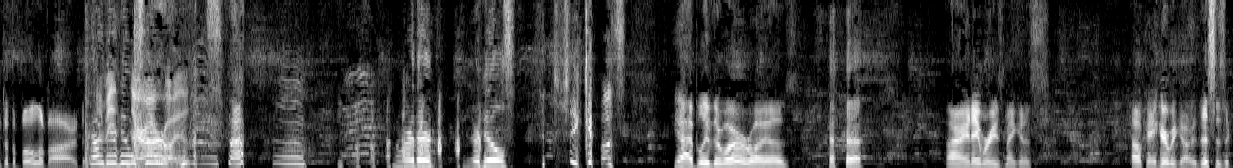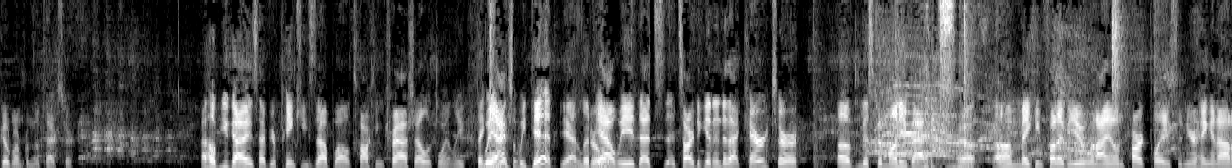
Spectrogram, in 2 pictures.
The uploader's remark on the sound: live from ABQ Axe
